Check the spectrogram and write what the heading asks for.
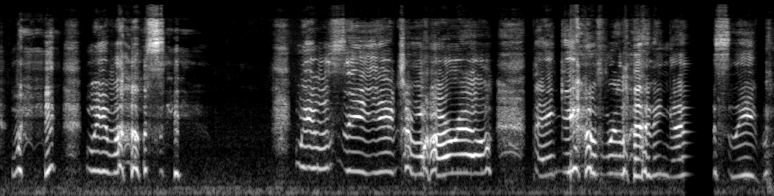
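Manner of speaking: high, laugh-strained goodbye; pushing words through giggles; real laughing while saying goodbye; still laughing. Real, not acted.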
